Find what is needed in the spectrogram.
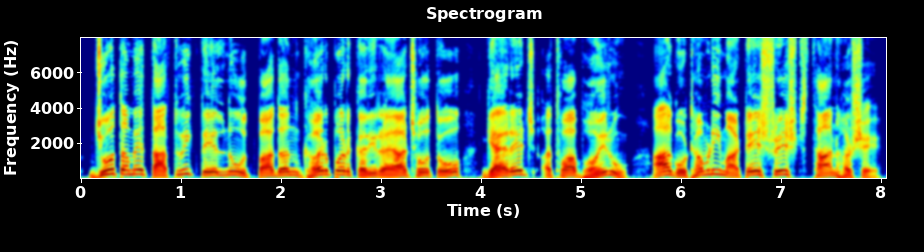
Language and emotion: Gujarati, neutral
